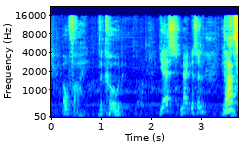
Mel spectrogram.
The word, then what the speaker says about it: Magnusson: get her back Oh fine the code yes Magnusson that's how you pronounce that I thought it was speed well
